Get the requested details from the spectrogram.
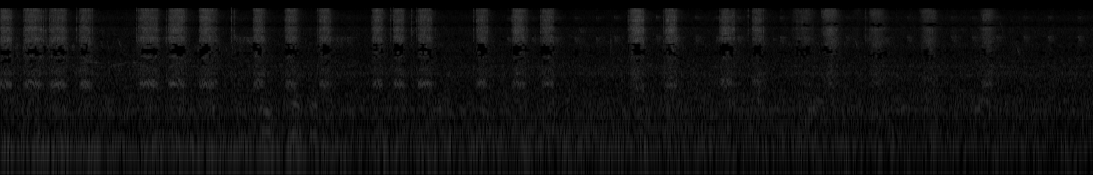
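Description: A fishing reel clicks as a line is wound in.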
